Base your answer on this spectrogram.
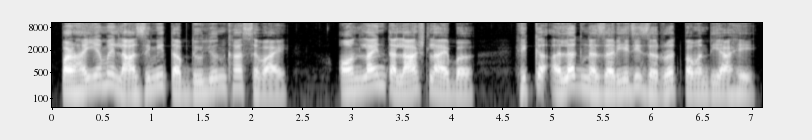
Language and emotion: Sindhi, neutral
